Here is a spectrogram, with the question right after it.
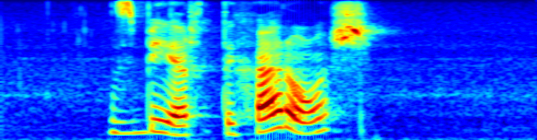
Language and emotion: Russian, positive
